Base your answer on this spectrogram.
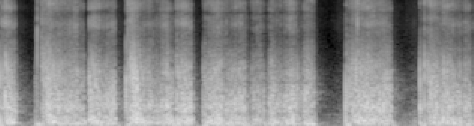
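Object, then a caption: Embossed leather clutch. Long nails scratch and rub across the surface of a flat red croc-embossed leather clutch, producing rough, textured scraping in several bursts separated by brief pauses.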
